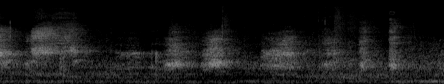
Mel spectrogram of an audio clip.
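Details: Japanese macaques of the free-ranging Awaji Island troop in Hyogo, Japan, arriving in mid-afternoon: several harsh, breathy calls in bursts about every half second to second, with gaps of quieter background between them.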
